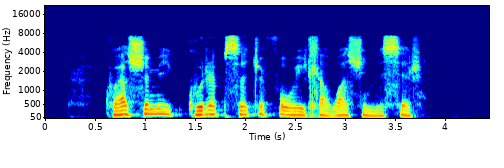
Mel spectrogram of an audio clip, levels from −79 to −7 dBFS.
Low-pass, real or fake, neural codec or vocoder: 7.2 kHz; real; none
